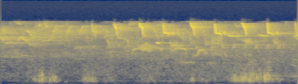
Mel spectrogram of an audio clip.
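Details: A male European robin courting a female he has just fed gives thin, high tinkling notes and quick trills in a steady stream, over a soft low rumble.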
